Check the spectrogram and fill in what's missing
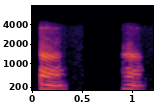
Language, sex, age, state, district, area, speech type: Sanskrit, male, 30-45, Karnataka, Udupi, urban, conversation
